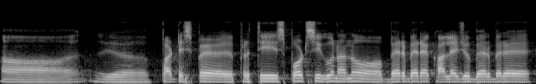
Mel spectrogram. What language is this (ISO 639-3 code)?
kan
